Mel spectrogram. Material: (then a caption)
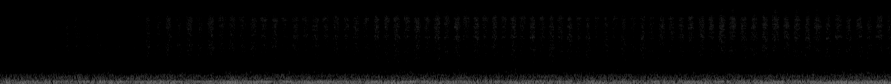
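Paper. A mechanical pencil held in the fingertips shades a pencil portrait in progress on a large flat sheet of white drawing paper lying on a table, rubbing across the surface in short, rapid, repeated strokes that may be sped up. A steady stream of dry, bright scratching strokes runs the whole time over a constant low hum, with no pauses.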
